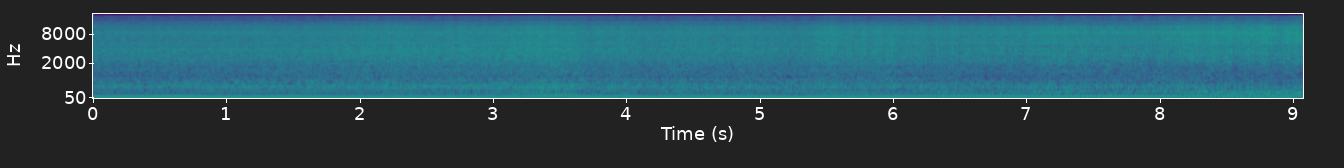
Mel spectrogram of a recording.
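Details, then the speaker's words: 1972 Toyota Celica with overhauled Mikuni 40PHH carburetors, new throttle shafts and butterflies: idle holds fast and steady then sags lower; idle now adjustable but still hangs high before dropping. "It's still doing the same stuff that it did before. I am getting adjustment out of the idle though."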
